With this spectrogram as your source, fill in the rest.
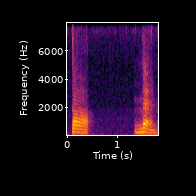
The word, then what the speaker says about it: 他们: We all pronounce the plural personal as ta-men for they or them, but the spelling is always different.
